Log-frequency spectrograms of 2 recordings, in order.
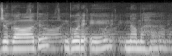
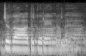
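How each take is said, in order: First: The syllables are separate with a full ending. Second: The syllables run together with a shortened ending. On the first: The speaker calls it right. "Everything is very intentional" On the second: The speaker calls it wrong. "Maharaj didn't write it like that"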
